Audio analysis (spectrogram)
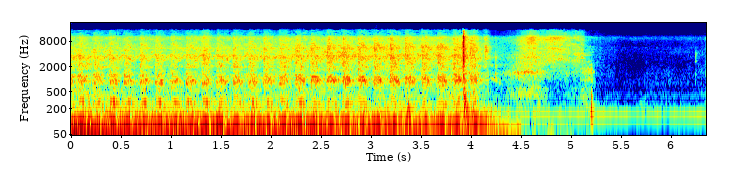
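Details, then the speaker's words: Mercedes Sprinter diesel van, front end being taken apart for oil cooler seal leak work: about four seconds of steady, rhythmic cranking before the diesel catches; a slow start that takes a while, cause not known. "time i tried to start it i couldn't really hear it in the camera and as you could tell it takes a while for it to start"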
